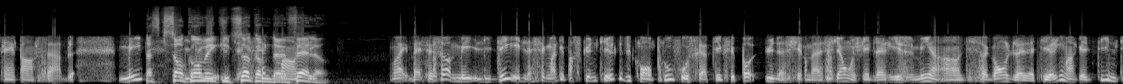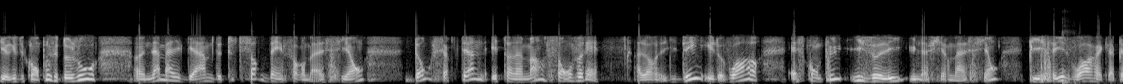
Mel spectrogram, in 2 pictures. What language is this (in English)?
French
